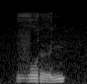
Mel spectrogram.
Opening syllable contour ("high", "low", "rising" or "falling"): high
